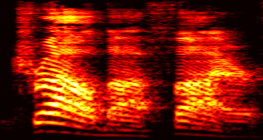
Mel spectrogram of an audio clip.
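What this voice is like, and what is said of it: Georgia Southern accent. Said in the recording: “I should be saying that in my Georgia accent.”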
